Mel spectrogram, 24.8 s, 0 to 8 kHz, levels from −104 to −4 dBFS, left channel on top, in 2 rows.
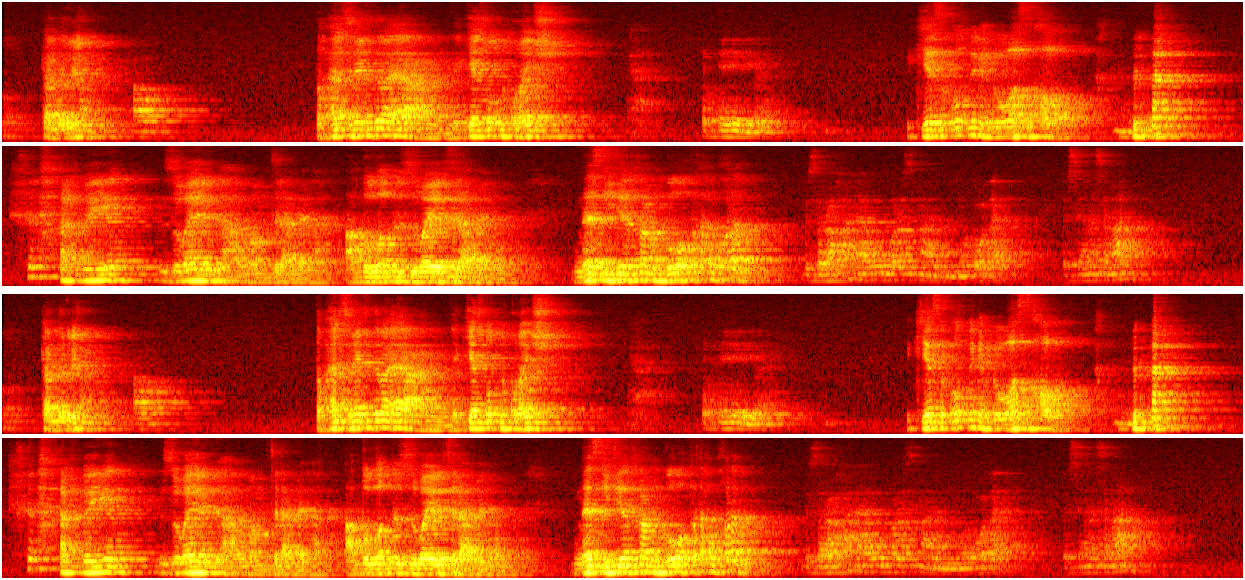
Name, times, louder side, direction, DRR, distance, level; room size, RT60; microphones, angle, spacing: voice 1, 0.4-0.8 3.1-5.5 9.1-10.7 11.3-11.6 12.5-13.7 14.0-17.5 18.1-19.9, right 2 dB, 85° right, -4 dB, 0.9 m, -26 dB
voice 2, 7.0-7.7 11.1-11.3 20.4-22.4 23.0-23.6, left 1 dB, 45° left, -4 dB, 1.6 m, -39 dB
8.0 x 4.3 x 4.1 m, 1.2 s
head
